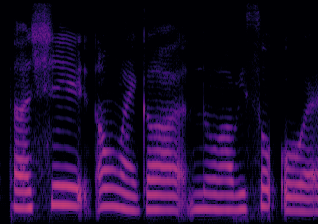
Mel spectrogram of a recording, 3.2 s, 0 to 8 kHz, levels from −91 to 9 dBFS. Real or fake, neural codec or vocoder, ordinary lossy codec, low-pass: fake; codec, 16 kHz, 2 kbps, X-Codec, WavLM features, trained on Multilingual LibriSpeech; none; none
